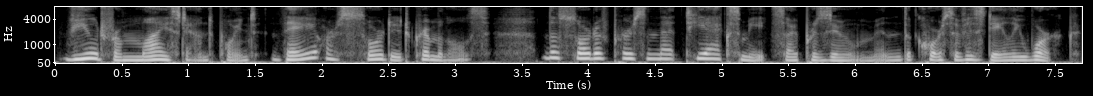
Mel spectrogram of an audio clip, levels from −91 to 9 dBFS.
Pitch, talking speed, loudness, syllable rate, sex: 200 Hz, 185 wpm, -18 LUFS, 5.1 syllables/s, female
